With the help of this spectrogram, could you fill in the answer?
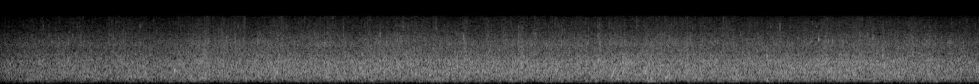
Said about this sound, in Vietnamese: Trước sau đó là hai người đàn ông đang chăm chú nhìn vào màn đêm ở phía trước, đôi tài không ngừng nghỉ để chèo.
